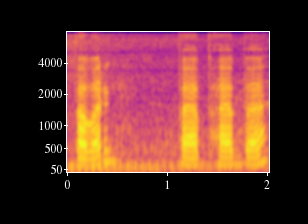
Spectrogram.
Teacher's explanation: ये जो होता है प वर्ग होता है, ओष्ठ से बोले जाने वाला।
